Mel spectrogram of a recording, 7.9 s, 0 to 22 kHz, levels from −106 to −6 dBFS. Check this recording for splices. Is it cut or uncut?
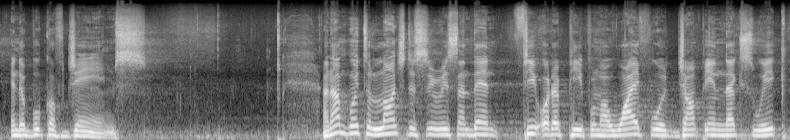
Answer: uncut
